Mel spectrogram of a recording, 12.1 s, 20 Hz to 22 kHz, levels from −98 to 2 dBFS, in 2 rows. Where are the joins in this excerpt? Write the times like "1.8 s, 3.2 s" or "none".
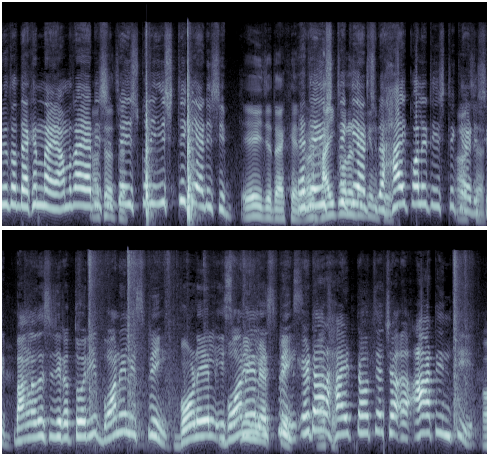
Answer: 6.2 s, 10.8 s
